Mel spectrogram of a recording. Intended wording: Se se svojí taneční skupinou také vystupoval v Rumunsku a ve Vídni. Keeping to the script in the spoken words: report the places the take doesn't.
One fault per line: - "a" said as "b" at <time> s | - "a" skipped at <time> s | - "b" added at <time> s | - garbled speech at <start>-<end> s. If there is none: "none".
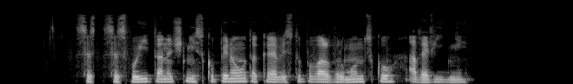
none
